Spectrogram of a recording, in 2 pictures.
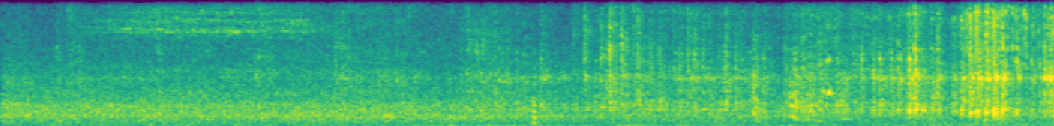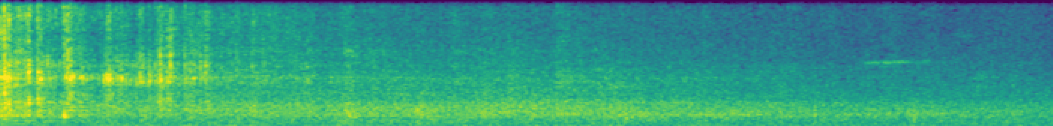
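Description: City street traffic: a motor vehicle passes, loudest around the middle, over a steady low rumble.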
